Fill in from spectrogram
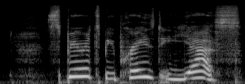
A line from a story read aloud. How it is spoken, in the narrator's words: the old man exclaims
